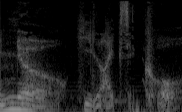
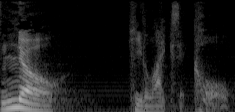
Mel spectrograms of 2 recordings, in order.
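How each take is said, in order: First: Put-on slow, eerie whisper of a possessed boy; chilling possessed-child whisper; creepy whisper. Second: Put-on a faint, hushed creepy child's line, slow at the end; a hint of a creepy possessed boy; creepy kid voice. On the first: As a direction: breathe it out like something's wrong with him. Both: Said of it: "is like that creepy".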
